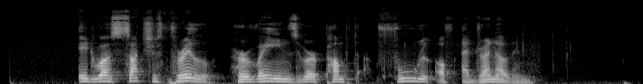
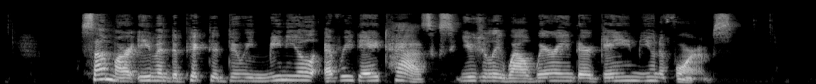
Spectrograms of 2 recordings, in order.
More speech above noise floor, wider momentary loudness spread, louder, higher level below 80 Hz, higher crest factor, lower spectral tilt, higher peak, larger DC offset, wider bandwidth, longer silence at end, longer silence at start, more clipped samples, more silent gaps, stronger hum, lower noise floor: second, 39 dB vs 46 dB; first, 14 LU vs 9 LU; about the same, -21 LUFS vs -19 LUFS; first, -44 dBFS vs -64 dBFS; about the same, 22 dB vs 18 dB; first, -5.5 dB/octave vs -3.5 dB/octave; about the same, -2 dBFS vs -2 dBFS; neither; first, 14 kHz vs 11.5 kHz; second, 0.15 s vs 0.85 s; about the same, 0.8 s vs 0.8 s; neither; neither; neither; second, -60 dBFS vs -64 dBFS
